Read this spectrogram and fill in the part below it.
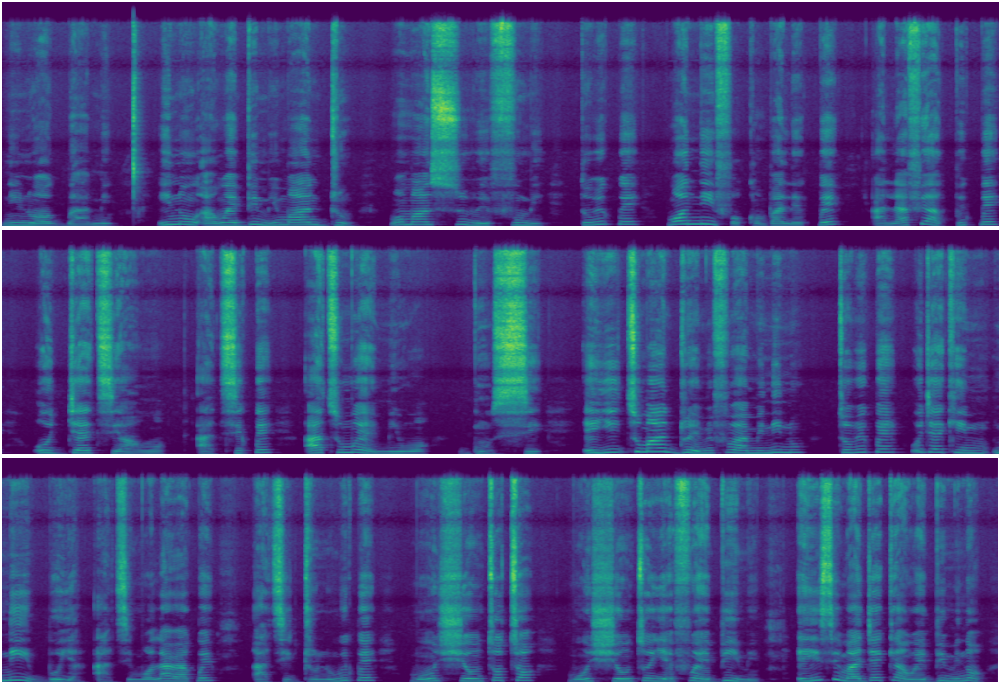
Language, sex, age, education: Yoruba, female, 30-45, tertiary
